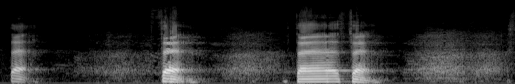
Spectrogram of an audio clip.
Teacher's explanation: Lidah yang depannya ini gigit sedikit lagi gigit seri.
